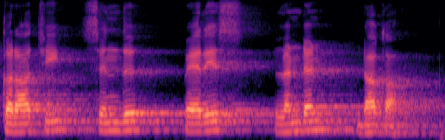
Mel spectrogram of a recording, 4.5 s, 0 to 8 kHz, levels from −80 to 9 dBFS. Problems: background sounds at intervals, echo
